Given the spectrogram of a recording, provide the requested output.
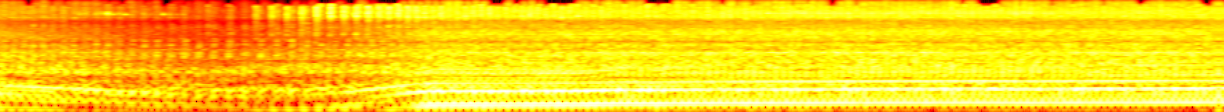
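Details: Craftsman self-propelled mower, carb previously cleaned: starts and runs only at low idle, stalls when self-propel engages or when cutting. Hunts low, then settles into a steady, slightly lumpy idle that never climbs.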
